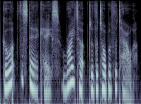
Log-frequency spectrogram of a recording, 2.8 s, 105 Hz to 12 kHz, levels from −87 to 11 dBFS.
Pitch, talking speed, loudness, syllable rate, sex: 215 Hz, 255 wpm, -17 LUFS, 5.6 syllables/s, female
